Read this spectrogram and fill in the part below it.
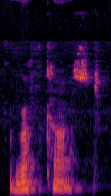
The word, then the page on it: roughcast: British English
